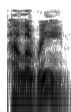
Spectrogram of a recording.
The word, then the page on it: pelerine: British English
